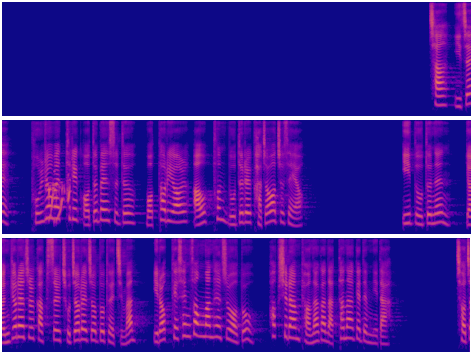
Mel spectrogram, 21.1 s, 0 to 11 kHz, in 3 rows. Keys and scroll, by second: 0.9 Tab, 1.1 Right, 1.3 Right, 1.5 Right, 1.6 Right, 1.8 Right, 2.1-2.9 typing, 7.5-10.8 typing, 12.6-13.3 typing.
